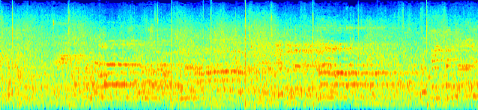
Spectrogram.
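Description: A basketball bouncing on a court, irregular sharp thuds over the overlapping voices of players and spectators.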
